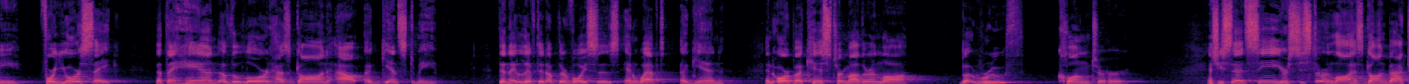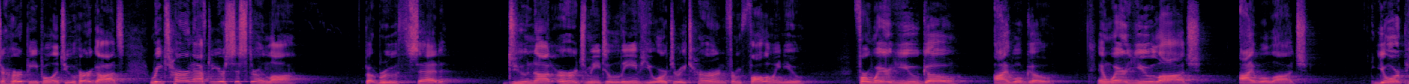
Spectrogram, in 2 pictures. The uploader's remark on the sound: Sunday Morning Sermon Audio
